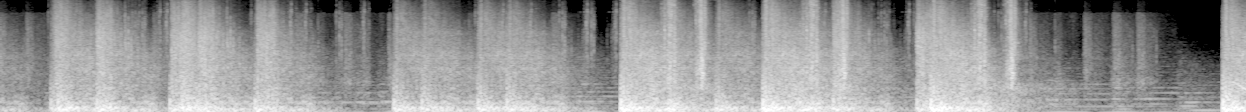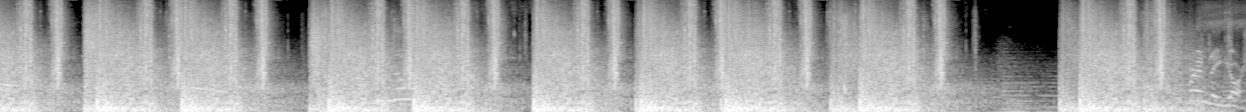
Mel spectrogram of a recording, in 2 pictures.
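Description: Civil War battle in a PC video game, with repeated booming rifle and cannon volleys in rapid clusters, loud and close, broken by short lulls and mixed with shouted voices.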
